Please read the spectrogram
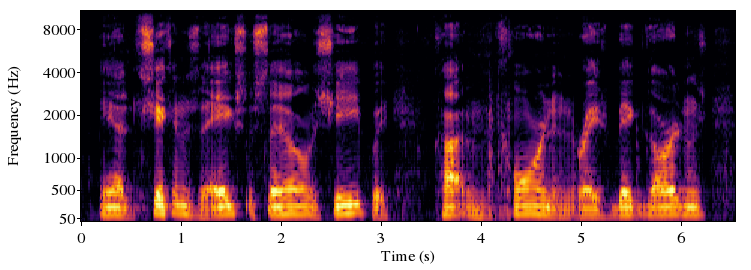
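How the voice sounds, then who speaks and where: A man speaks at a fairly slow pace and a medium pitch. His pitch variation is ordinary, and there is noticeable background noise. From Texas, Fort Worth area. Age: 90s. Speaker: elderly family storyteller. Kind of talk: oral history storytelling. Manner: halting, with false starts.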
